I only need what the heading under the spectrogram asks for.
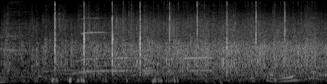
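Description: A church audience claps steadily for a few seconds, giving applause to the Lord, a dense patter of many hands with sharper individual claps popping out at irregular moments, fairly loud throughout.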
